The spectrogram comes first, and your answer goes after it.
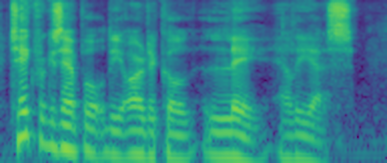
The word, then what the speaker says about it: les: Take for example the article less. By itself, it's boring. It sounds like le and you don't pronounce the s.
